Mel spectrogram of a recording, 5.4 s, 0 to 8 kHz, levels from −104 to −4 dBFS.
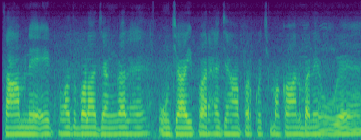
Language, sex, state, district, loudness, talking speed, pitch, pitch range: Hindi, male, Bihar, Bhagalpur, -24 LUFS, 175 wpm, 140 Hz, 135-145 Hz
